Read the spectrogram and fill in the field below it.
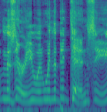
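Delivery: high-pitched goofy caricature that comes out like Borat; mock SEC fan. Host mocking SEC fans to his co-host, high Borat-like caricature. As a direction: jeer in a silly, very high put-on voice. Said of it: "sound like Borat".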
